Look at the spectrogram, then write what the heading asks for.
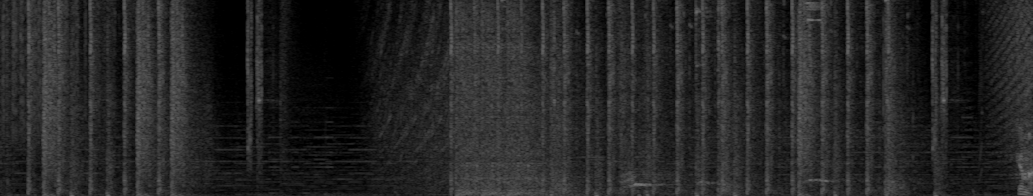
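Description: Rapid bursts of enemy gunfire in the shooter game Enter The Gungeon, sharp repeated shots in quick rhythmic volleys with a brief lull midway, loud and close, no talking.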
